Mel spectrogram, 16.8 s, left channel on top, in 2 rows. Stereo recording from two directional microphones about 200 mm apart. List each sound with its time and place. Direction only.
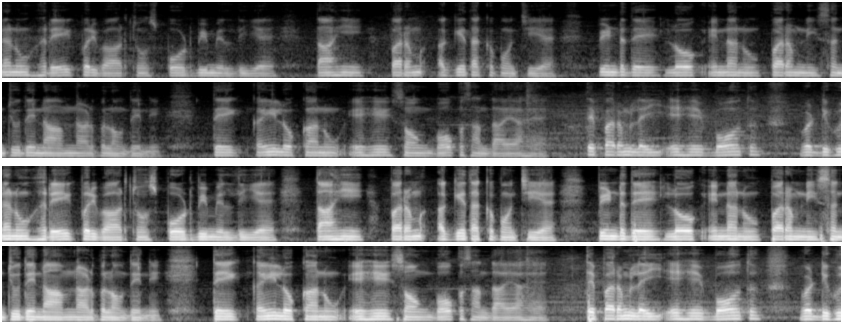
0.0 s a man's voice: 30° right (ahead or behind)
14.3 s a man's voice: 30° right (ahead or behind)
